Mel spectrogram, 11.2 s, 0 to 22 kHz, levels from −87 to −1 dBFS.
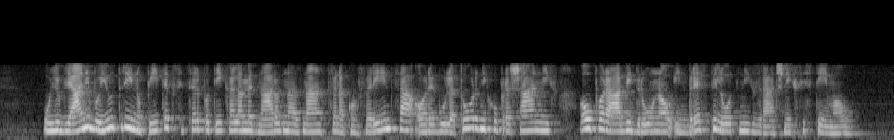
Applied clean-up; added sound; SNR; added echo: none; none; none; none.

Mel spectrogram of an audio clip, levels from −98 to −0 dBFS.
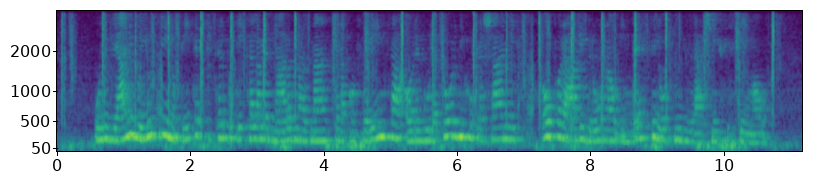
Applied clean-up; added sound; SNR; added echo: none; Walk, footsteps; 10 dB; reverberation time 0.4 s.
